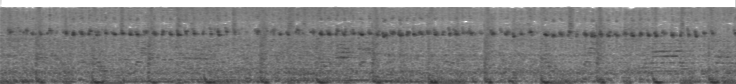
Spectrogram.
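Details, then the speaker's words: Car engine running with a thin, wavering high-pitched squeal over its rumble after washing or spraying the engine bay; fixed by applying water-based silicone oil to the inner grooves of the fan belt, squeal fading: fan belt squeal. "jika bunyi berdecit ini belum juga hilang setelah dilakukan pemberian silicon oil kita bisa memberikannya kembali pada bagian rel dalamnya pada bagian fan belt ini dan perhatikan suara akan menghilang dikit demi sedikit"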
